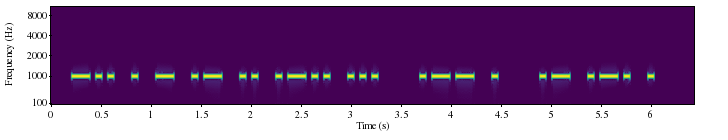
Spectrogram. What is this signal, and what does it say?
Morse code, heard as a keyed tone, about 20 wpm, 1000 Hz. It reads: DETAILS WE ARE
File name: qotdfiles / 20wpm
